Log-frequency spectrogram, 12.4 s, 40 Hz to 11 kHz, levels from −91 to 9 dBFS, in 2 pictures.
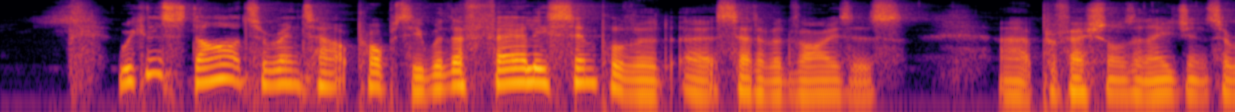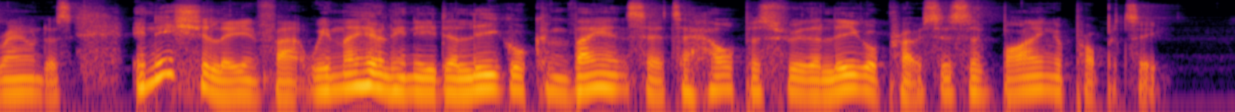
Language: English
